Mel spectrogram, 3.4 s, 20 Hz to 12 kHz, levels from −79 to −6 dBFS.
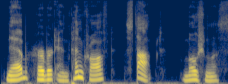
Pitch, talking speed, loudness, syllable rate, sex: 150 Hz, 105 wpm, -17 LUFS, 3.9 syllables/s, male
